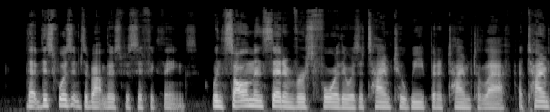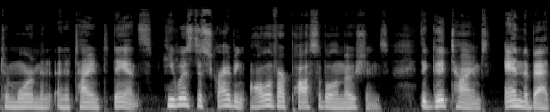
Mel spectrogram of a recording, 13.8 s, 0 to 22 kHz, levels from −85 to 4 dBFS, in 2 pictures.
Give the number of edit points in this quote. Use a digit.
4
